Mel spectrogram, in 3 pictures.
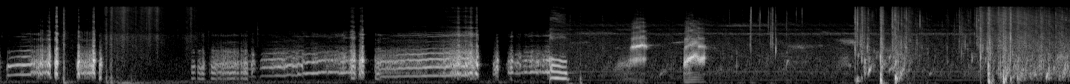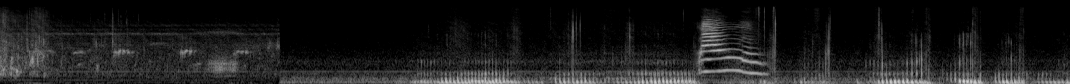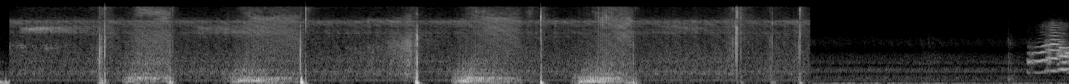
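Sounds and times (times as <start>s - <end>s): cat purring: 14.7s - 21.6s, 22.6s - 24.5s, 25.3s - 27.8s
cat meowing: 17.7s - 18.4s, 31.7s - 32.0s.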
